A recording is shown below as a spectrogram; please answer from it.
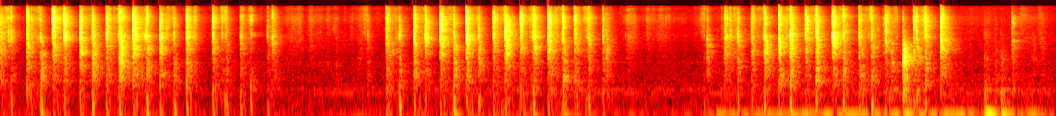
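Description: A deck of oracle cards being shuffled by hand: rapid runs of light card-on-card clicking in three spells, with short pauses between them.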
